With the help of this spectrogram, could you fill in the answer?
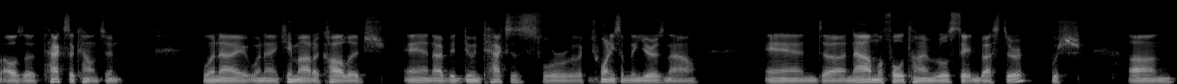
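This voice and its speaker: A man in his forties with a low, deep voice answers an interviewer's questions about his career. He talks in a halting way, full of fillers and restarts. The sound is dry and close. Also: no room sound. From born in Vietnam, raised in New Jersey. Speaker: guest, real estate investor.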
